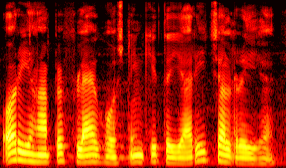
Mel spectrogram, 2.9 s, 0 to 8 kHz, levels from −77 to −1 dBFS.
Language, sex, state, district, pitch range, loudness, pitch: Hindi, male, Jharkhand, Garhwa, 100-130 Hz, -19 LUFS, 115 Hz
